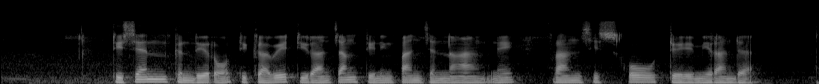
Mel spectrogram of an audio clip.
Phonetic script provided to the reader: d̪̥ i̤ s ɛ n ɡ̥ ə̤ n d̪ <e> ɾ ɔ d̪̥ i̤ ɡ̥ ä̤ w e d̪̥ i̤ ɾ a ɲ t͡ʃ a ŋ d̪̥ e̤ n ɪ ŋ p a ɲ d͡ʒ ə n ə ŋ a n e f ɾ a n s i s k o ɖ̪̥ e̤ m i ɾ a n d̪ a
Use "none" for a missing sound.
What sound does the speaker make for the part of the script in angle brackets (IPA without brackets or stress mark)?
e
